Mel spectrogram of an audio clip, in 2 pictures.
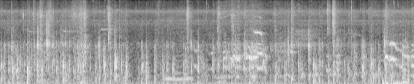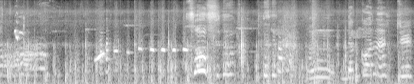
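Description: A flock of native chickens feeding at a trough: many small pecking clicks, with short clucks and calls from the birds and a quick run of short notes about seven seconds in.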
